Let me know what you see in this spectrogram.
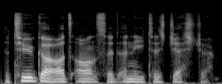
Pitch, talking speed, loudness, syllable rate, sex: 125 Hz, 160 wpm, -18 LUFS, 5.7 syllables/s, male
